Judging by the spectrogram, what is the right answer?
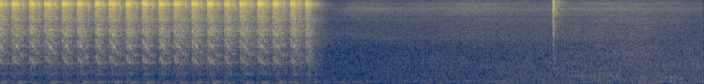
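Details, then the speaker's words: Suzuki Bandit running roughly with uneven, lumpy chuffing about three beats a second, then cutting out after earlier backfiring; possibly running on fewer cylinders or a faulty spark, with the sidestand switch suspected. "it sounds terrible I'm gonna have a little play and see what's going on"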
